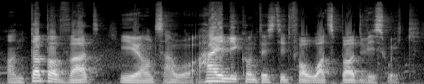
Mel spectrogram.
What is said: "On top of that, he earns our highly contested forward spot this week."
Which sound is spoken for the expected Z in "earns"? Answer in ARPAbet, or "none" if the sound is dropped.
S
